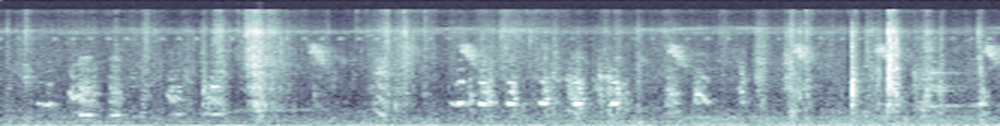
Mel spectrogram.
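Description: Rhode Island Red chickens cluck repeatedly nearby in a farmyard, a run of short rhythmic clucks over a low background hum.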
